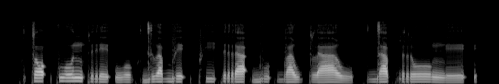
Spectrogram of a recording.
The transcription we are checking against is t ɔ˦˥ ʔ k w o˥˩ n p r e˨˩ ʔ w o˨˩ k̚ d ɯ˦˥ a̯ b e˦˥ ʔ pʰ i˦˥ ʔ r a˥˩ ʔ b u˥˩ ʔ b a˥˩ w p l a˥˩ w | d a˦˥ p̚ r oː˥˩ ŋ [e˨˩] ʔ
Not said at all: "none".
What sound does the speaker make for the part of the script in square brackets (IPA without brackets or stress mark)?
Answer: e˦˥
